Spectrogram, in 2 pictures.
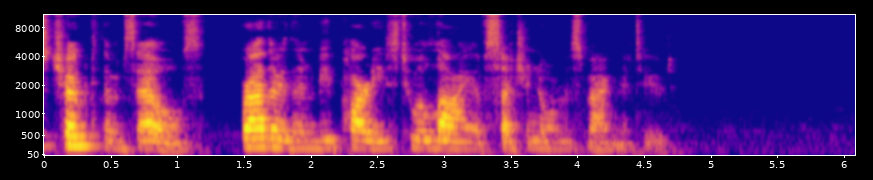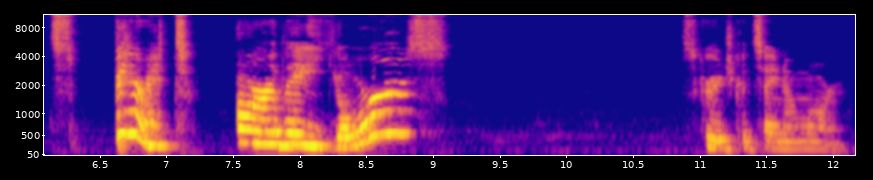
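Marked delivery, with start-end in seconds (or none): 6.1-9.1 high, slow, stricken question; appalled plea. A narrator's reading. Appalled Scrooge asking the spirit if the children are his. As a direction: ask it as if you dread the answer.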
